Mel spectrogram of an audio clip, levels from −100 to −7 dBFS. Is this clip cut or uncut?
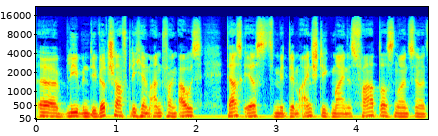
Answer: cut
